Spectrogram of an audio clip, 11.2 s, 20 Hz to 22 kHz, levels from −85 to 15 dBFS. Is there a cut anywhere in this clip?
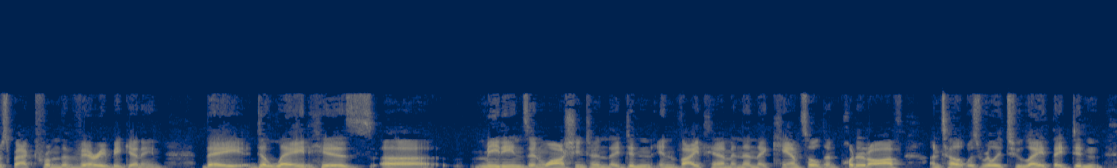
no; 0 cuts

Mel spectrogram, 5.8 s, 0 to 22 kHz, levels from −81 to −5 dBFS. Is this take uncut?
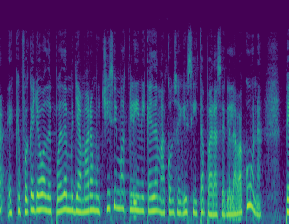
yes; 0 cuts

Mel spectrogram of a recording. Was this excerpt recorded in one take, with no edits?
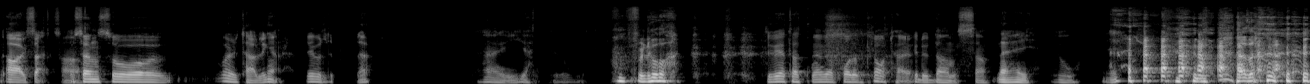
no; 2 cuts; at 9.1 s, 10.9 s

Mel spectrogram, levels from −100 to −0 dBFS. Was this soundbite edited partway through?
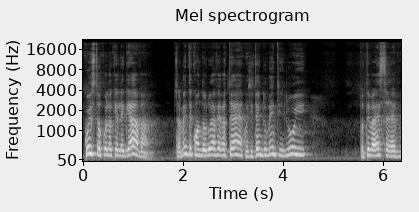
yes; 2 cuts; at 1.8 s, 2.9 s

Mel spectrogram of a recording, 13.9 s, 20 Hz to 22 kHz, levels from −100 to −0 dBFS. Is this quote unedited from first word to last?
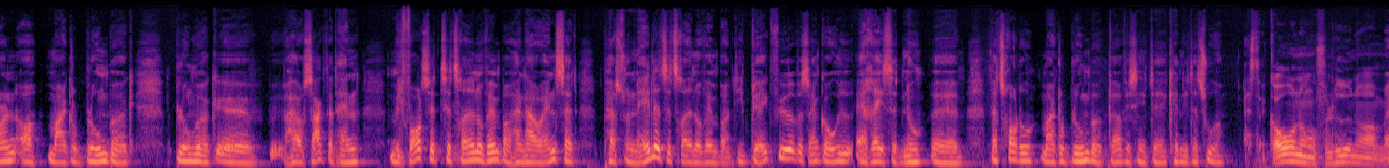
no; 3 cuts; at 1.7 s, 8.5 s, 12.4 s

